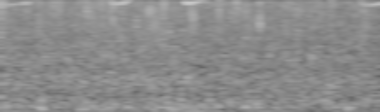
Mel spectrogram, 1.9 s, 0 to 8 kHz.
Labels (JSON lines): {"label": "biophony, dolphin", "recorder": "SoundTrap 500"}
